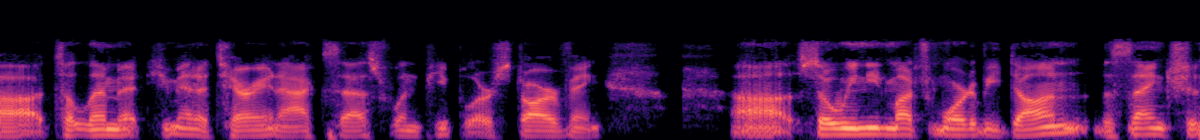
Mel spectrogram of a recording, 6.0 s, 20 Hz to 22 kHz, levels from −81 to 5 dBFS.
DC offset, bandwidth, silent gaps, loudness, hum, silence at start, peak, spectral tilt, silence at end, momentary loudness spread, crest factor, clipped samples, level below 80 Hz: under 0.1%; 7.8 kHz; none; -19 LUFS; none; 0 s; -4 dBFS; -5 dB/octave; 0 s; 13 LU; 16 dB; under 0.1%; -60 dBFS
